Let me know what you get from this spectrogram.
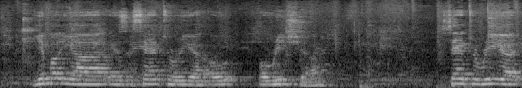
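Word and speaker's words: Yemaya: It's called Yamaya. The correct pronunciation is Yimaya. Yimaya is a Santeria Orisha.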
